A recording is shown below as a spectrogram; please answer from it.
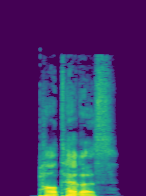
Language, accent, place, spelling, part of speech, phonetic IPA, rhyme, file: German, Germany, Berlin, Parterres, noun, [paʁˈtɛʁəs], -ɛʁəs, De-Parterres.ogg
- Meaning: genitive singular of Parterre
